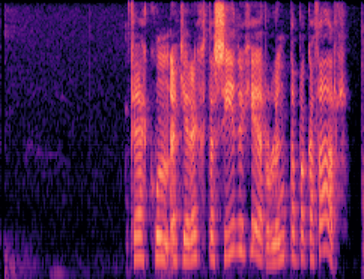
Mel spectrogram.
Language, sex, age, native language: Icelandic, female, 40-49, Icelandic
